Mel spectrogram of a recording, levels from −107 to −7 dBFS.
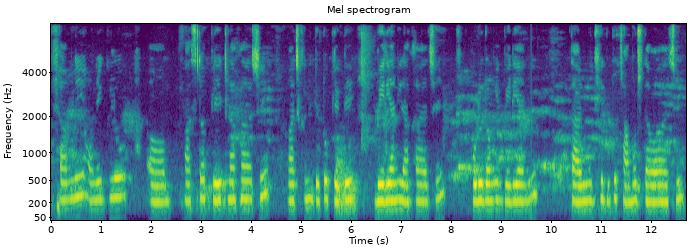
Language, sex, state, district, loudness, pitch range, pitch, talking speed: Bengali, female, West Bengal, Kolkata, -18 LUFS, 220-250 Hz, 225 Hz, 115 wpm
